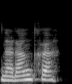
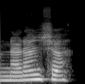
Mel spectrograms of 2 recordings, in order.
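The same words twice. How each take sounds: First: The consonant before the final vowel is a harsh h. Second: The consonant before the final vowel sounds like sh. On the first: This is the modern Spanish pronunciation. "que ahora decimos naranja" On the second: This is the old Spanish pronunciation. "En el español antiguo teníamos este sonido de sha"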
